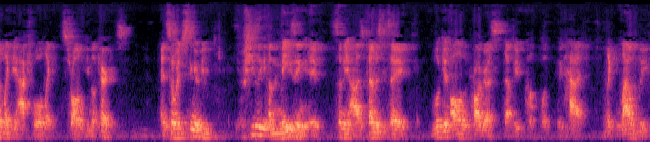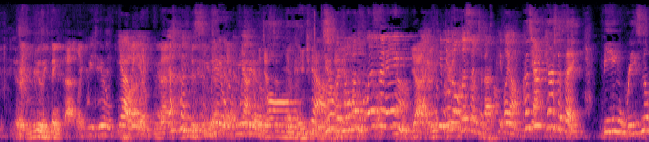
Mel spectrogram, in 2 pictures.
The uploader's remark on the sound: The F-Word panel at PAX Prime 2014.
